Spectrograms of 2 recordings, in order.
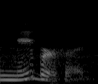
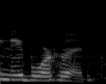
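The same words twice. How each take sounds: First: The middle syllable has a reduced 'er' vowel. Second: The middle syllable has a full 'or' vowel. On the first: The speaker calls it right. "We said neighborhood. ... It went from or to er" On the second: The speaker calls it wrong. "we did not say neighborhood"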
